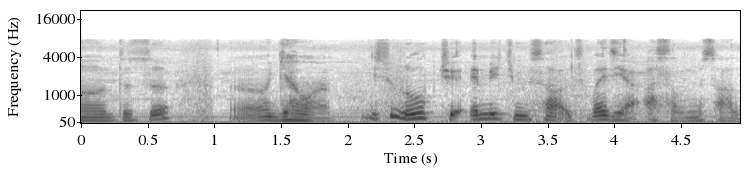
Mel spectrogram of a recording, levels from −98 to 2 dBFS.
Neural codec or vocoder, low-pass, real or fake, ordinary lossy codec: none; none; real; none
